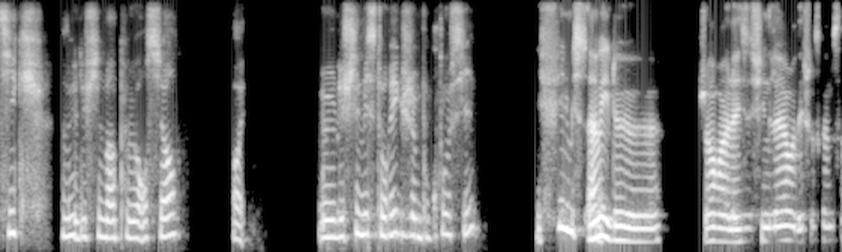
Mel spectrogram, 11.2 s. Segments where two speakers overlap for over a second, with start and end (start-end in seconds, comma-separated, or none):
none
